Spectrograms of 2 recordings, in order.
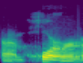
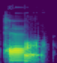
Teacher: If you don't have the unmerged, if you don't have the cot merger, then there's other things that happen. Like instead of saying horror with an or, like I say it, they'll say horror with that unmerged aw sound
